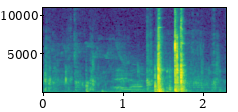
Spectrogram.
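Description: Two sharp knocks at a camper trailer's door, about a quarter-second apart, roughly a second and a half in.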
